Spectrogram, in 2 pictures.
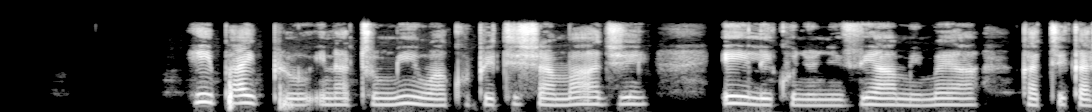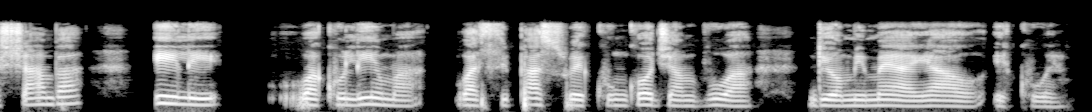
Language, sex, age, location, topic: Swahili, female, 25-35, Nairobi, agriculture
